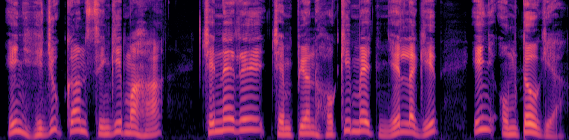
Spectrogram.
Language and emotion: Santali, happy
